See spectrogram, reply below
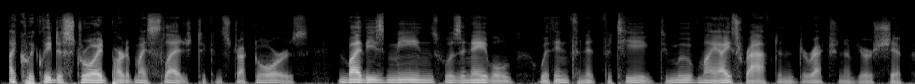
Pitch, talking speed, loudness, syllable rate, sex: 90 Hz, 195 wpm, -23 LUFS, 5.4 syllables/s, male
